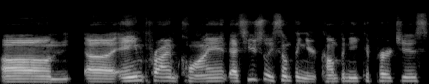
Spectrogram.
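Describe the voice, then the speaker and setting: Close and dry with no echo, a man with a Southern US accent speaks with fairly even intonation against a quiet background. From US South, South Carolina. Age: young. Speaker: industry presenter. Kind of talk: webinar presentation. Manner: fast; hesitant, many fillers.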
